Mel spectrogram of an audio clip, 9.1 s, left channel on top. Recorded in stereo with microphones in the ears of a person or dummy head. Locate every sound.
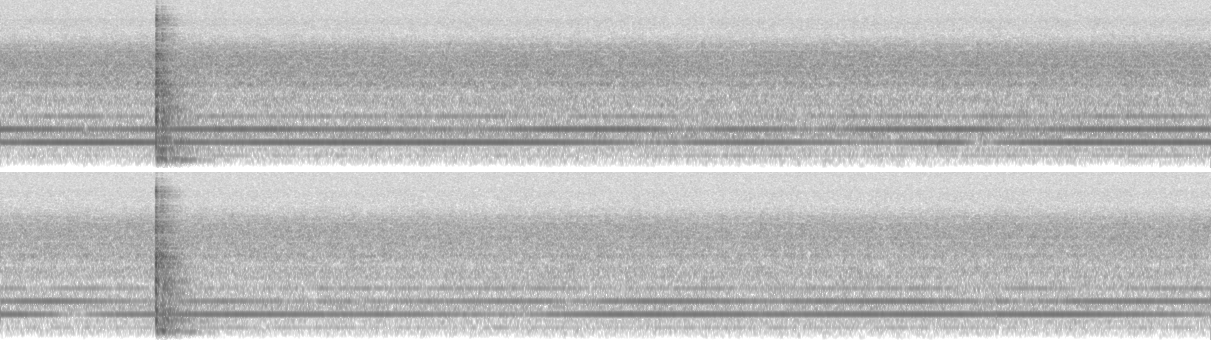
1.2 s chopping: 25° right (ahead or behind), 1.8 m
